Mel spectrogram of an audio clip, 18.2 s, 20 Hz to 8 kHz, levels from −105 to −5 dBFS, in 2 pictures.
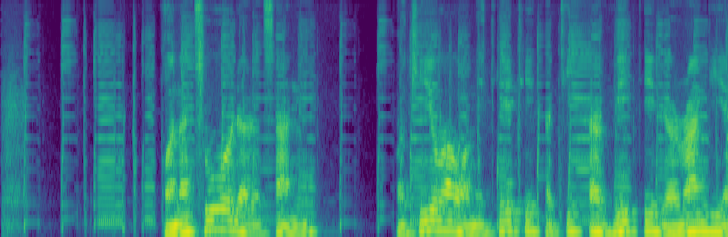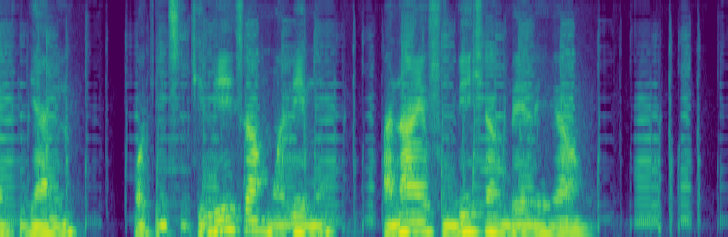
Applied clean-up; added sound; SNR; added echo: neural mask model RNNoise.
